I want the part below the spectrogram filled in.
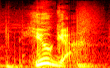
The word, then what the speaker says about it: hygge: ¿Tú sabías cómo pronunciarlo? – Se dice Hygge.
